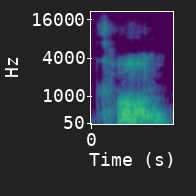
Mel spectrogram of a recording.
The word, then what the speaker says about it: calm: It's just self-diagnosed, because, usually I'm a calm, calm, I'm a hold up, how do I pronounce this? I'm a calm pronunciation. Let's listen to it. Calm. Oh, I don't sound the L.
